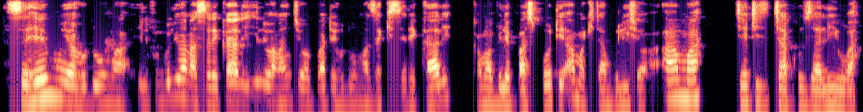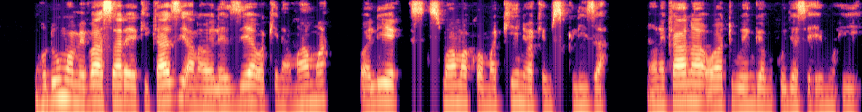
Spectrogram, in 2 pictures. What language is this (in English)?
Swahili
